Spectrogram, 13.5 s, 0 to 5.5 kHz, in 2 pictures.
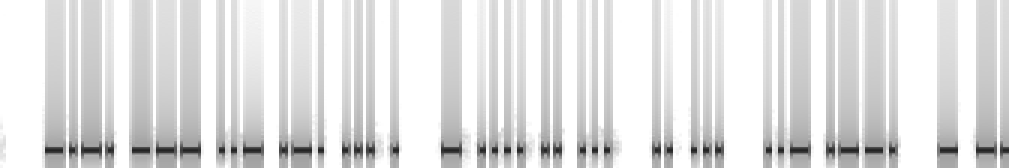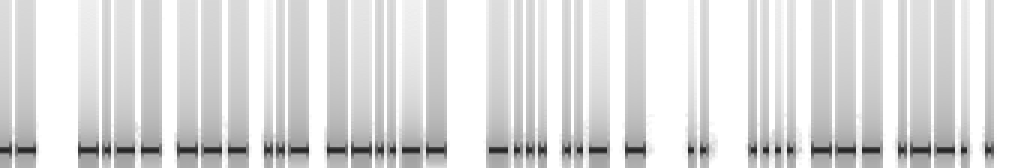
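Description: Morse code, heard as a keyed tone, about 29 wpm, 600 Hz. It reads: COURSE THIS IS UP TO YOU, BUT I HOPE
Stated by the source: Morse code at 29 wpm, sending Ken Follett's novel Never in English, from CW med Gnister.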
